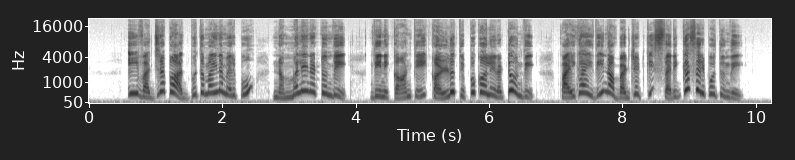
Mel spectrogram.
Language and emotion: Telugu, surprised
